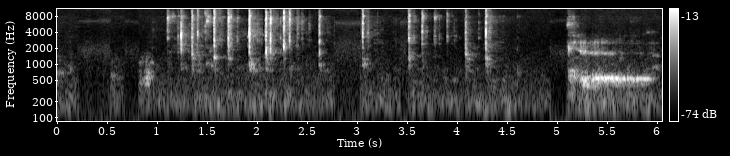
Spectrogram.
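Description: Typing on a computer keyboard: a quick run of about twenty keystrokes over roughly three seconds, faint, then a short spoken 'uh' near the end.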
